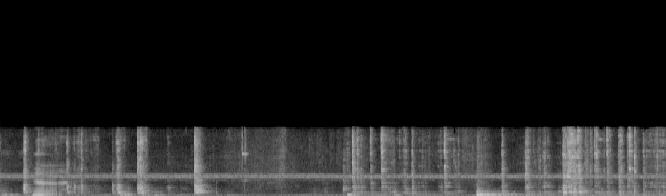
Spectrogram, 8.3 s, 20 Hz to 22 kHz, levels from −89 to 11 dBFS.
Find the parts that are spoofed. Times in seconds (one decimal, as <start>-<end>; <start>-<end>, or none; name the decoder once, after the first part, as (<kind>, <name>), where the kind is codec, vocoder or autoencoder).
none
